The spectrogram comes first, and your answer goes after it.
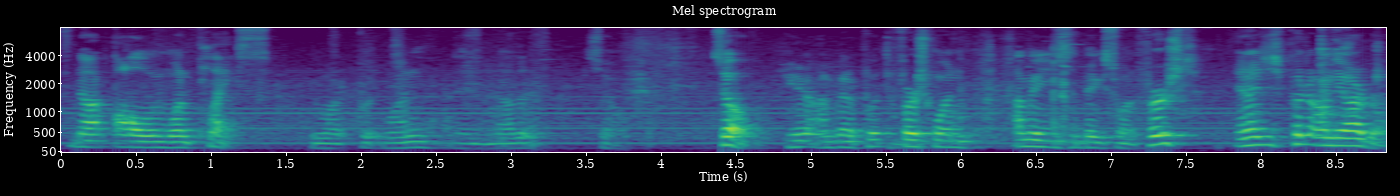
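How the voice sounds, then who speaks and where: Long, frequent pauses within a fairly quick pace, over noticeable background noise. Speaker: woodworking instructor. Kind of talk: tutorial. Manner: casual, halting with fillers.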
